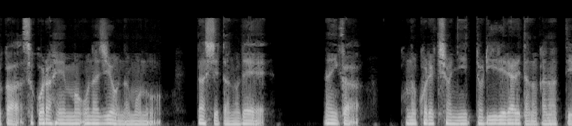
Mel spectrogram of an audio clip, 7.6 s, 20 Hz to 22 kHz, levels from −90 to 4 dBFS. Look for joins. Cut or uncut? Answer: cut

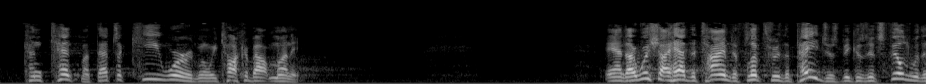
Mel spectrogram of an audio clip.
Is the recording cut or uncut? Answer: cut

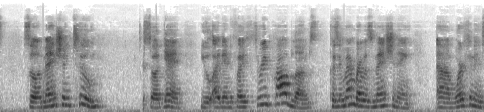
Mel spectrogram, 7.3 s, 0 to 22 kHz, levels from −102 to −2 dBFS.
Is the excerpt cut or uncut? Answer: cut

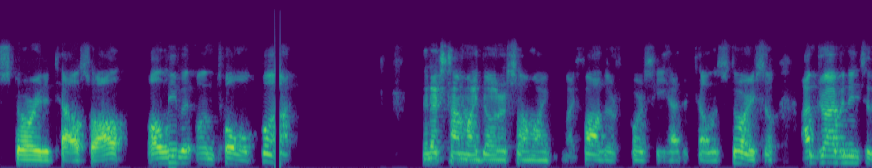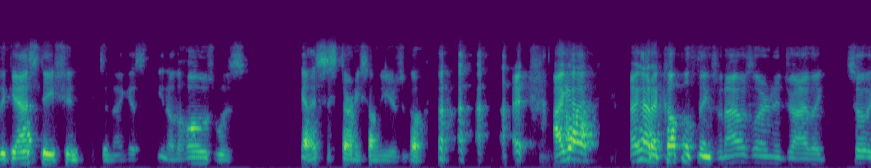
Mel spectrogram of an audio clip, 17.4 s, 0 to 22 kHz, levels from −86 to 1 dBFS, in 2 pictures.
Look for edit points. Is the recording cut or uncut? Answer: cut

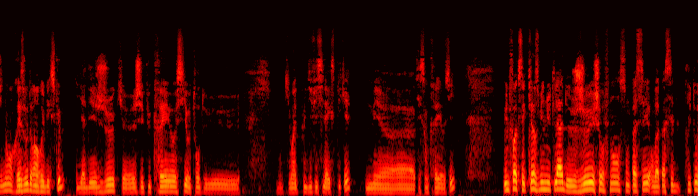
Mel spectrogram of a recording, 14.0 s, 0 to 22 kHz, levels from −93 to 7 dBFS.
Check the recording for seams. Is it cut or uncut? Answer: cut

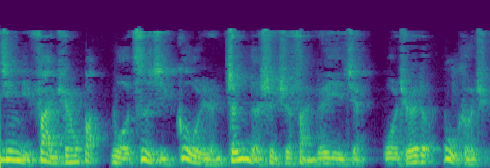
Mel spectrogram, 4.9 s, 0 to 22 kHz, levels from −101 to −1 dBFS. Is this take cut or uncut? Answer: uncut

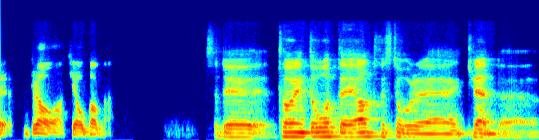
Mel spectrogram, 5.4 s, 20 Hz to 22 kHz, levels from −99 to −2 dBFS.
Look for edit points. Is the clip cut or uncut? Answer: uncut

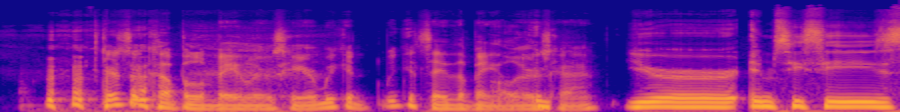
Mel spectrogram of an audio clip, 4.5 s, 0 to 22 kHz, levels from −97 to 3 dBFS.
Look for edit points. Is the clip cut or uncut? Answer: cut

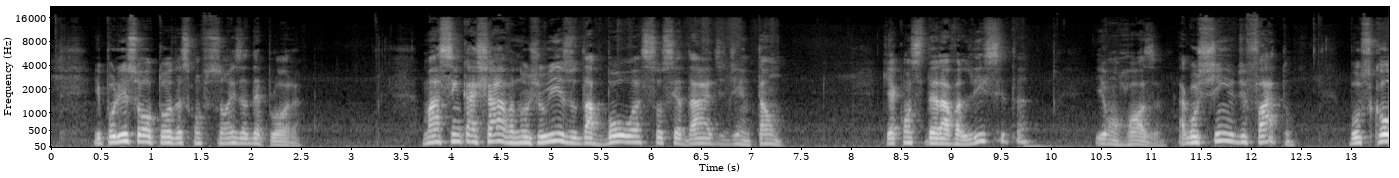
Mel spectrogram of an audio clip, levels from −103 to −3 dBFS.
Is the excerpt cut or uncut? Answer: cut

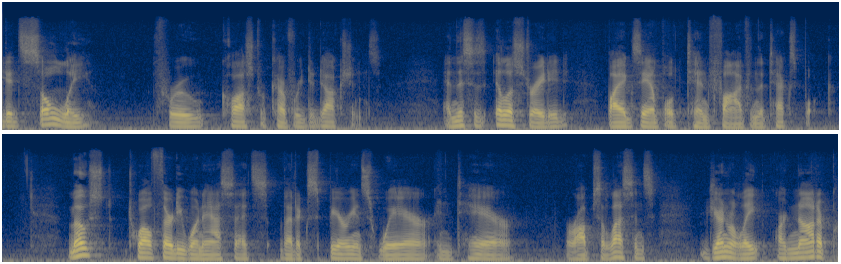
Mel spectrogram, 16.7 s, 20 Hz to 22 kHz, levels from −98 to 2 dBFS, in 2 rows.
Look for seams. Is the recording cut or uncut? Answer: uncut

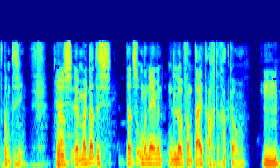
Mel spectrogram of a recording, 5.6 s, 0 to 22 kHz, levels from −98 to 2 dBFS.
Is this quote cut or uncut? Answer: cut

